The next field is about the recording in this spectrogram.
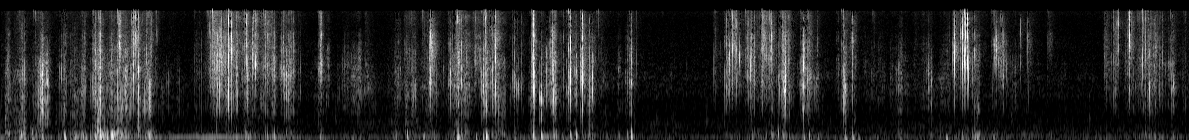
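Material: Waxed fabric.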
